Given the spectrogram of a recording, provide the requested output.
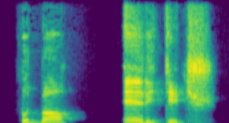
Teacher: Jose Mourinho never pronounces the H. He says football heritage.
